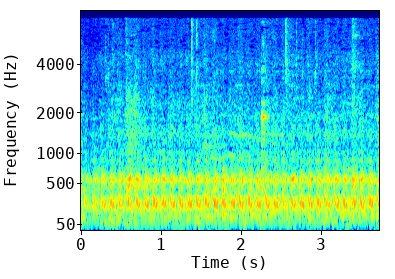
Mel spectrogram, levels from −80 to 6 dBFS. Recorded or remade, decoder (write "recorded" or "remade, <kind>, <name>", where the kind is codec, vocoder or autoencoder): recorded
